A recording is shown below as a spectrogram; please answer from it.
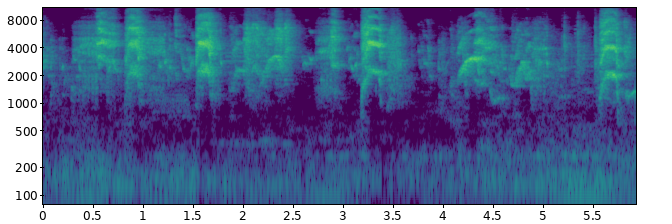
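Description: A cockatiel gives repeated harsh squawks and chirps in irregular bursts, close and fairly loud, with a faint low background rumble between calls.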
